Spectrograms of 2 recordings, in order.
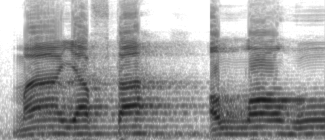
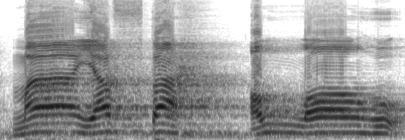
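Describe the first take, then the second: No difference in how they are said.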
